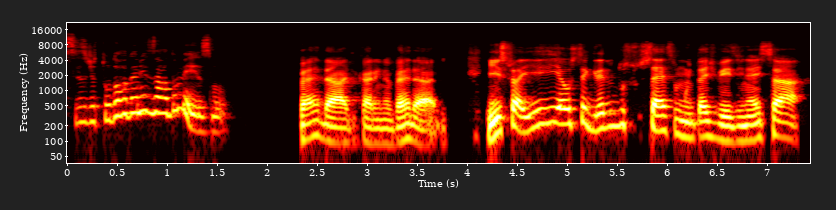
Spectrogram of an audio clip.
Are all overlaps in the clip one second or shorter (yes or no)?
yes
